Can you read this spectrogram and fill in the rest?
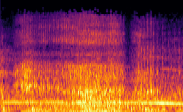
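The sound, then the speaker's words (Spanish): A wolf howl holds one steady, drawn-out pitch for a couple of seconds over a rough, rumbling wash of background noise, fairly loud and with no one speaking. “Los lobos.”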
